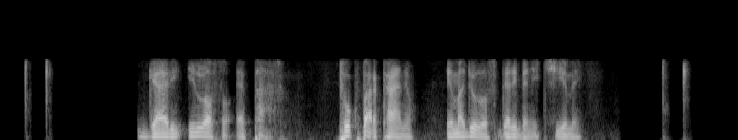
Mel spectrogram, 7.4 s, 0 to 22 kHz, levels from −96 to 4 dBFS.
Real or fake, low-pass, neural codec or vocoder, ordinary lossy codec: fake; 3.6 kHz; codec, 16 kHz, 1.1 kbps, Voila-Tokenizer; Opus, 32 kbps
